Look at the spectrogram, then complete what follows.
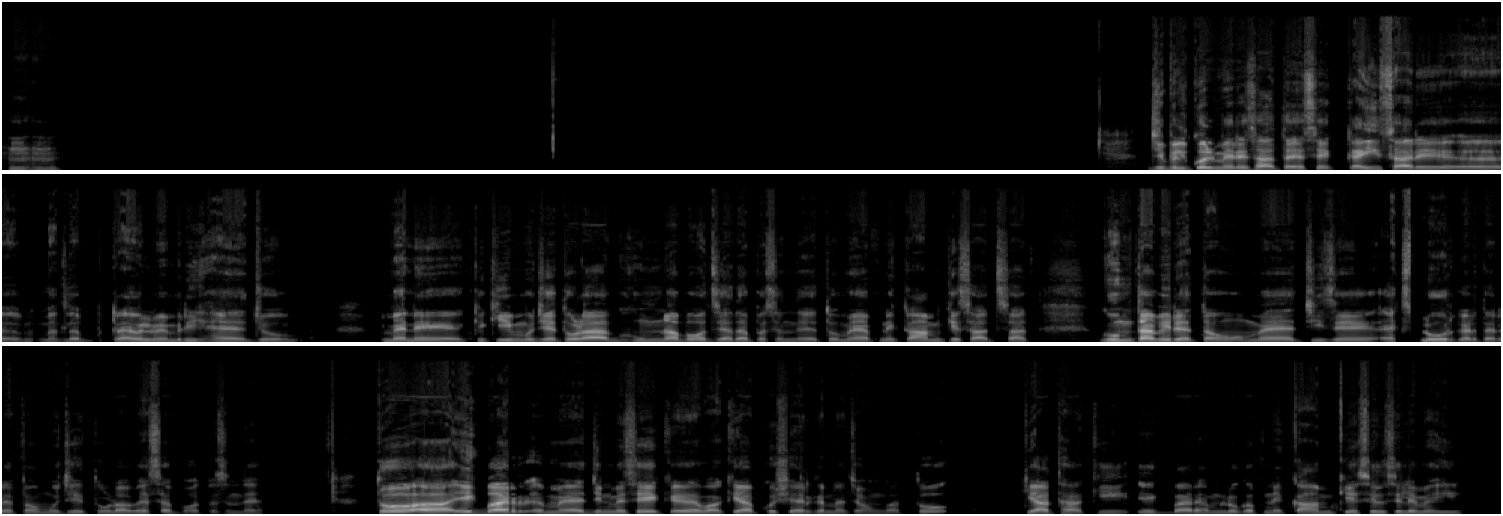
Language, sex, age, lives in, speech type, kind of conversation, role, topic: Hindi, male, 25-29, India, conversation, podcast, guest, Tumhare liye sabse zyada khaas kaun-si travel yaad hai?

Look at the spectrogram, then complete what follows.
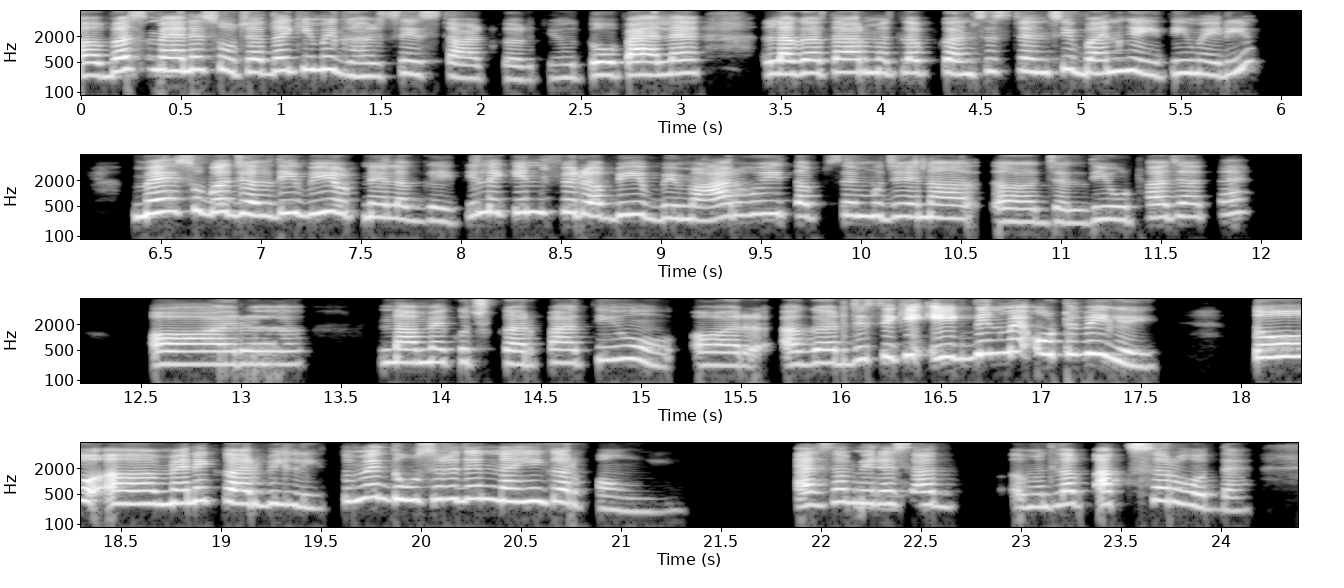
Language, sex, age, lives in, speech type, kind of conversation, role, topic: Hindi, female, 20-24, India, conversation, advice, user, मैं सुरक्षित और स्थिर तरीके से अपनी फिटनेस दिनचर्या फिर से कैसे शुरू करूँ?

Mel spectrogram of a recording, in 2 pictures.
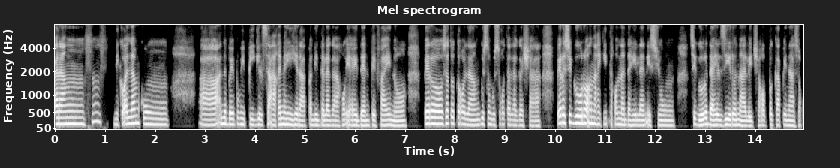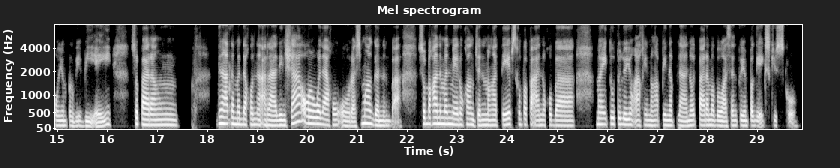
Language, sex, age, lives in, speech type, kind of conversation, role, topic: Filipino, female, 40-44, Philippines, conversation, advice, user, Paano ko maiuuna ang paglikha kaysa sa pagdadahilan at pagpapaliban?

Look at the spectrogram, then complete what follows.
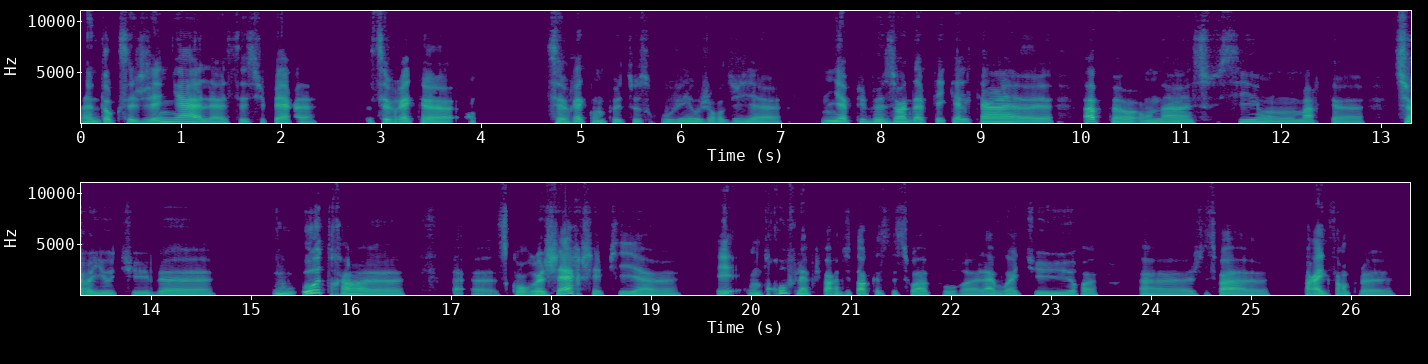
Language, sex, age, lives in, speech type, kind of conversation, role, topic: French, female, 40-44, France, conversation, podcast, host, Comment les réseaux sociaux ont-ils influencé tes goûts en matière de médias ?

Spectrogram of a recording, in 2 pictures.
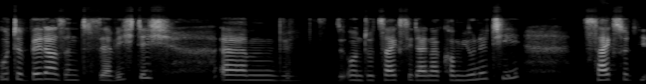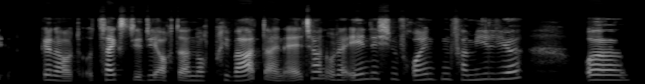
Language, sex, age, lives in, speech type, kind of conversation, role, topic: German, female, 35-39, Germany, conversation, podcast, host, Wie hast du das Fotografieren mit dem Smartphone verbessert?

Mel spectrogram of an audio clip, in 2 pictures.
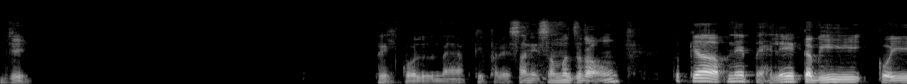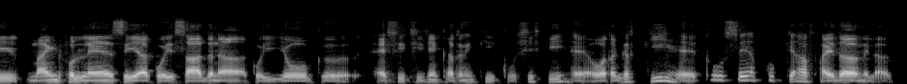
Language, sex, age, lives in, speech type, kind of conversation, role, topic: Hindi, male, 40-44, India, conversation, advice, advisor, मैं रोज़मर्रा के कामों के दौरान ज़्यादा उपस्थित कैसे रह सकता/सकती हूँ?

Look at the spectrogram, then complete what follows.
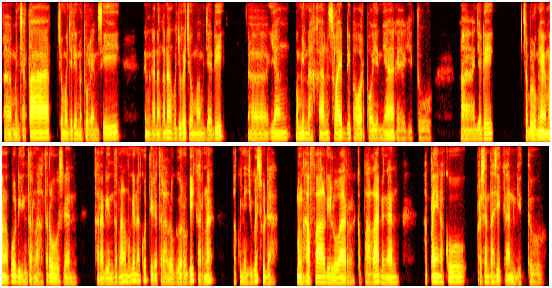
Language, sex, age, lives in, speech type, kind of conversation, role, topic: Indonesian, male, 20-24, Indonesia, conversation, advice, user, Apa yang biasanya membuat Anda merasa cemas sebelum presentasi penting, dan bagaimana Anda mengatasinya?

